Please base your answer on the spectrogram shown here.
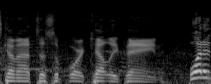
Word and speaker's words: Payne: out to support Kelly Payne. What a name for a heavyweight fighter. Yeah. P A Y N E. But it's pronounced the same way as he delivered that blow.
